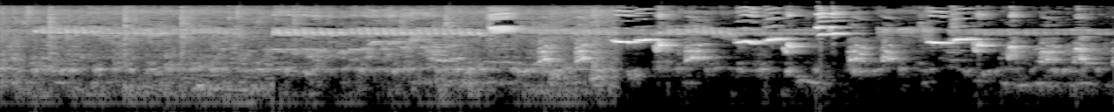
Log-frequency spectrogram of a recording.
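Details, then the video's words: A young white-rumped shama, newly independent and learning to sing song material, gives sharp whistled notes and short varied phrases in the second half. A steady insect-like buzz runs through the first part. "MURAI BATU PASTOL GACOR BELAJAR BAWA MATERI"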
